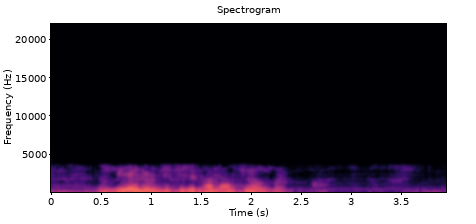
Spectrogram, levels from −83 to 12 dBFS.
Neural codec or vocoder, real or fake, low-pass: autoencoder, 22.05 kHz, a latent of 192 numbers a frame, VITS, trained on one speaker; fake; 3.6 kHz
